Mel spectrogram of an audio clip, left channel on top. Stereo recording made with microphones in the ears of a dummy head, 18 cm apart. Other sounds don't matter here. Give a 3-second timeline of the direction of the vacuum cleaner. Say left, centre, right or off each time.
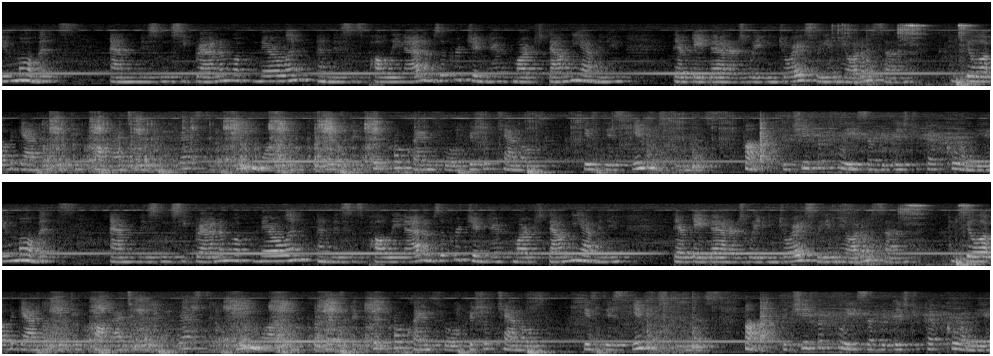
right, right, right, centre, left, left, left.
